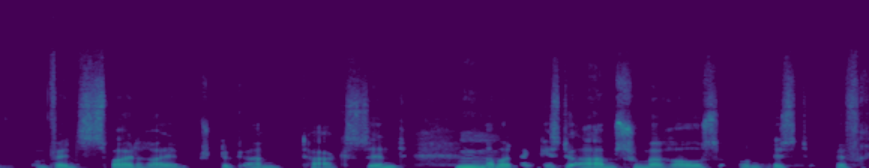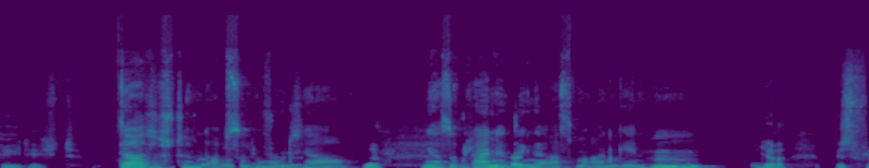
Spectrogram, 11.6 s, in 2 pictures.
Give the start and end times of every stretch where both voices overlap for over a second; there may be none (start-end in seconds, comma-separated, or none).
6.6-7.8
